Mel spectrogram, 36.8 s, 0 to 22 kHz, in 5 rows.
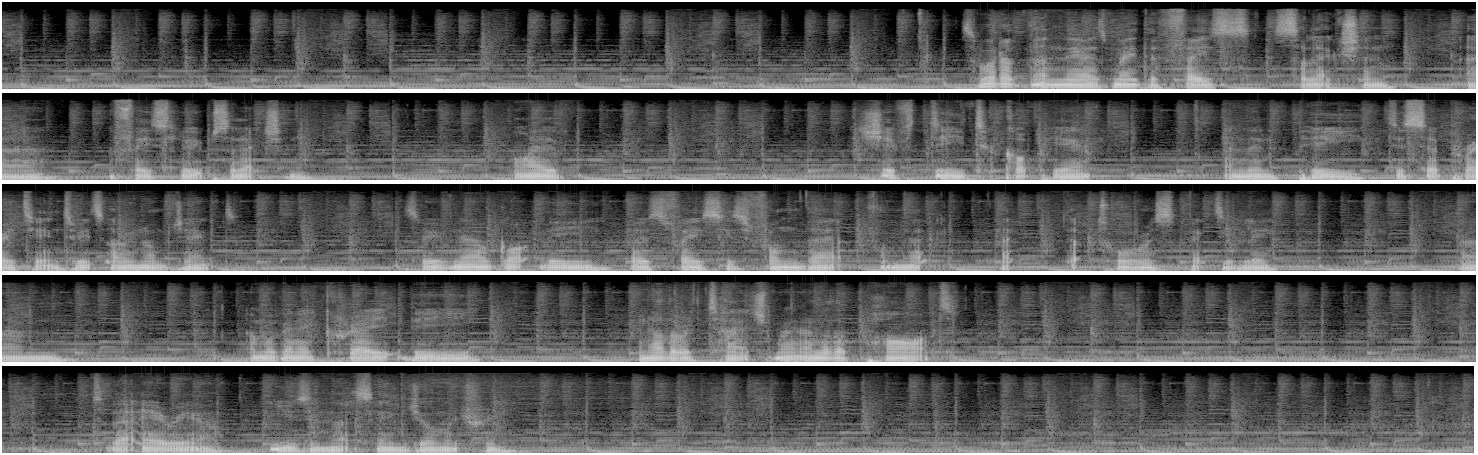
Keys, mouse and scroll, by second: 2.8 shift+d, 4.1 right click, 7.4 click, 8.6 Tab, 9.8 click, 11.0-11.4 scroll down 1, 12.2 click, 14.1 click, 15.8 click, 17.6 shift+h, 17.9 a, 18.1 n, 19.5 shift+a, 21.6-23.8 typing, 26.5 click, 27.3 click, 28.2 Return, 29.8 click, 32.7 click, 34.3-35.8 typing.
